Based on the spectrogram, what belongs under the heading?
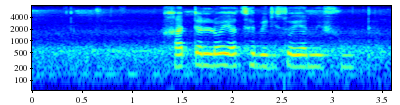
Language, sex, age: Southern Sotho, female, 19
